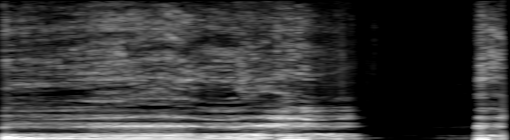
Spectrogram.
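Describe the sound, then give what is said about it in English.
A person imitates a bear with a loud, rough, rumbling growl breathed into a coffee cup, held for nearly two seconds, then a brief silence before a second growl begins. “I'm just trying to do a bear, like a bear.”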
